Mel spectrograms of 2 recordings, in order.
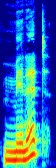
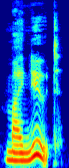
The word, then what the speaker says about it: minute: of lead lead lead our next one is minute and minut a minute is a period of time 60 seconds for example can I call you back in 10 minutes the word minut is spelled the same way but it's an adjective meaning extremely small for example this isn't an exact replica there are some minut differences minute minut our next hetero name is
